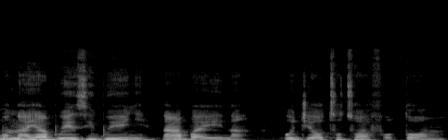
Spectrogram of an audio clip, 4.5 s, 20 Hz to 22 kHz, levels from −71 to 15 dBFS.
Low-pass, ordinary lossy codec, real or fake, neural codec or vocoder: 14.4 kHz; MP3, 96 kbps; real; none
